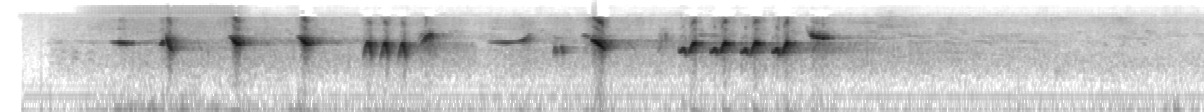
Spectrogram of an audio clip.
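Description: A bird calling: a string of sharp, short chirps that sweep down in pitch, with a quick run of five or six notes about three and a half seconds in, stopping after about four seconds.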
